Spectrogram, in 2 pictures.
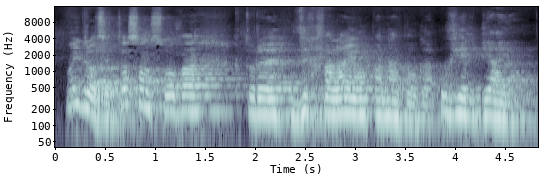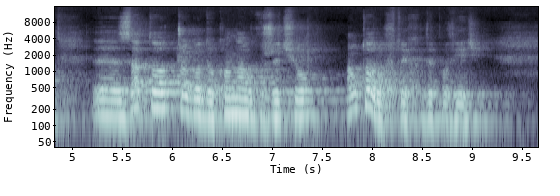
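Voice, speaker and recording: The man talks at a moderate speed. Some room echo is audible around his words. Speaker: pastor. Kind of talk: sermon. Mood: calm, reflective. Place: church. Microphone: phone near.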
